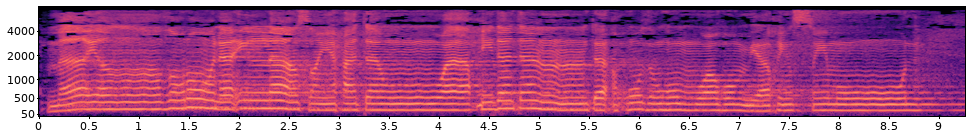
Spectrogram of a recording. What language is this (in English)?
Arabic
